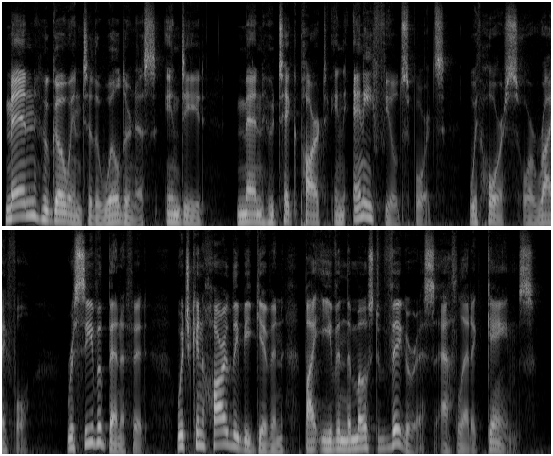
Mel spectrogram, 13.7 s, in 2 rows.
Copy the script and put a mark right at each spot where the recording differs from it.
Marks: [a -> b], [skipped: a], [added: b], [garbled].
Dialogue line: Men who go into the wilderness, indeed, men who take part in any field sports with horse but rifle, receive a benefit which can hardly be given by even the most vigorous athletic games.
Men who go into the wilderness, indeed, men who take part in any field sports with horse [but -> or] rifle, receive a benefit which can hardly be given by even the most vigorous athletic games.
